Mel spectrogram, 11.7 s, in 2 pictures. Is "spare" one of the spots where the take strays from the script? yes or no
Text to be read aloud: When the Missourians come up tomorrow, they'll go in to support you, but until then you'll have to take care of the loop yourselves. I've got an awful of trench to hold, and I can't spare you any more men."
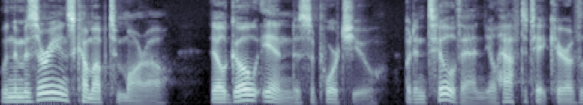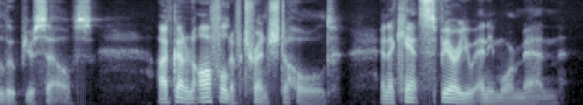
no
